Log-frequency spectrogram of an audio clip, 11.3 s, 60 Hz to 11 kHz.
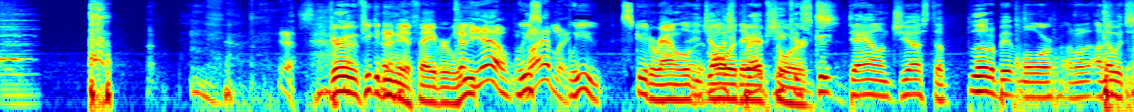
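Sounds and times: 
person coughing: 0.9s - 3.0s
throat clearing: 0.9s - 3.0s
speech: 2.0s - 11.3s.

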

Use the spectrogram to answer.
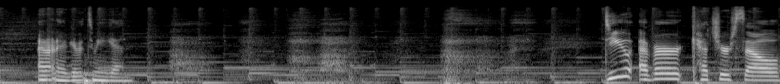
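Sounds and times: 
steady tonal musical backdrop: 0.0s - 7.5s
speech: 0.4s - 1.4s, 6.1s - 7.7s
heavy labored breathing after a hard workout: 1.5s - 6.0s.

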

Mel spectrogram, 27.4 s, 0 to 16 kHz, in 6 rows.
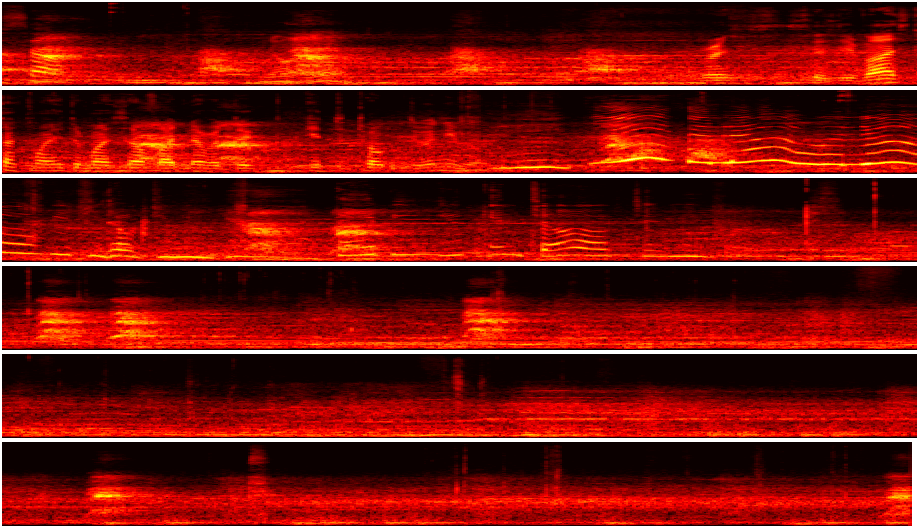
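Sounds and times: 
dog barking in short sharp bursts: 0.0s - 3.2s, 5.2s - 6.0s, 10.4s - 11.1s, 13.9s - 14.6s, 16.0s - 16.4s, 23.3s - 23.7s
steady low murmur with faint voices: 0.0s - 27.4s
speech: 0.2s - 14.7s, 16.0s - 16.5s.

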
